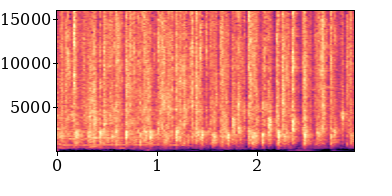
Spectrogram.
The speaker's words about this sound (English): And we're, of course, joined by our wonderful audience here in a tent where it's not raining in Wales. Miracles. The people at the Green Man Festival, give yourselves a big round of applause.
